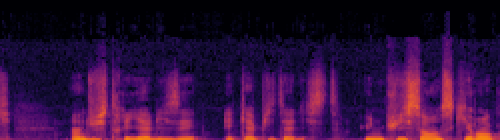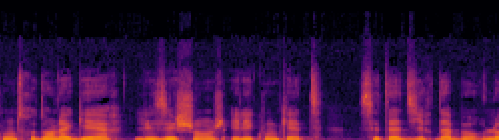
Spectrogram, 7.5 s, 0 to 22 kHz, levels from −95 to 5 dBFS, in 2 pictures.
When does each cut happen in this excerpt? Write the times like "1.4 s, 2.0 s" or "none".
2.6 s, 6.3 s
